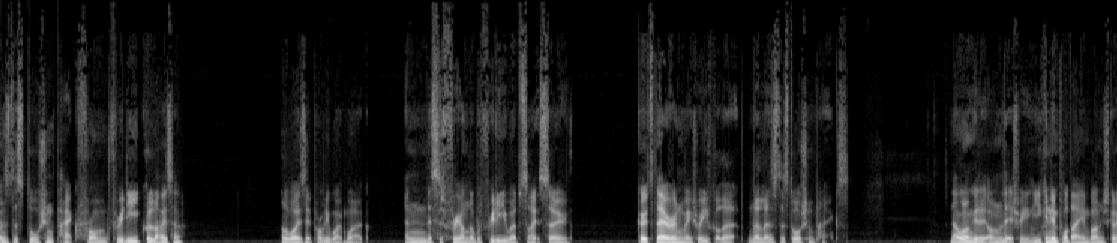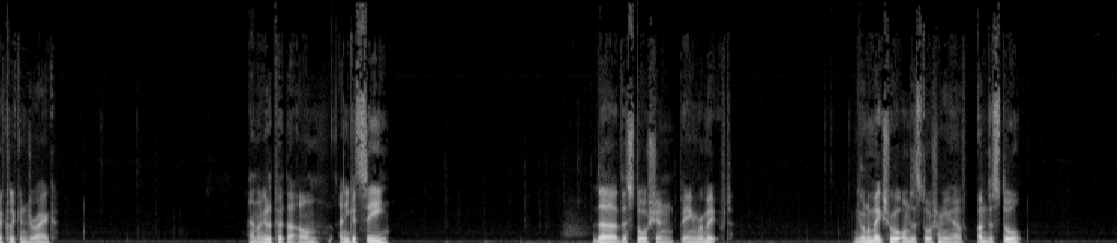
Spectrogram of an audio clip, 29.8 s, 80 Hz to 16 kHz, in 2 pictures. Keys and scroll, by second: 20.7-25.5 typing.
